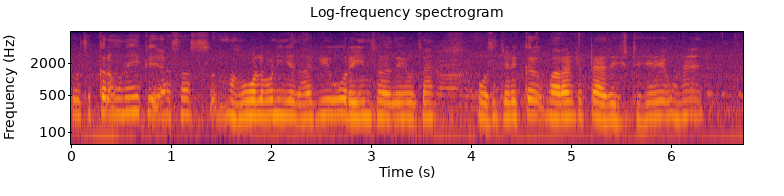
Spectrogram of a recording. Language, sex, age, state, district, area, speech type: Dogri, male, 18-30, Jammu and Kashmir, Kathua, rural, spontaneous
